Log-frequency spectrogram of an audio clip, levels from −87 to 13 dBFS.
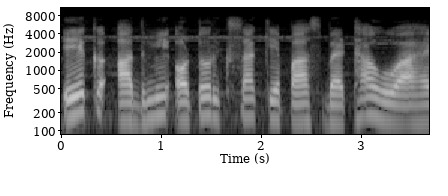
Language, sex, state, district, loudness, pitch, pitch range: Hindi, male, Uttar Pradesh, Lucknow, -20 LUFS, 150 Hz, 140-180 Hz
